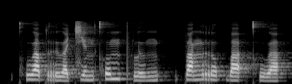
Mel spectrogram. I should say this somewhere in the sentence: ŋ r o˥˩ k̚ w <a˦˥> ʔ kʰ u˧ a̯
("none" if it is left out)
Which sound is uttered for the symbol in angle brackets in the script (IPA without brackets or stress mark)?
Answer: a˦˥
